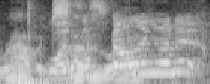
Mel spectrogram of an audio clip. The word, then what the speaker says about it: route: oh oh okay see I always say it is root and not route r-o-u-g-h-t this route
